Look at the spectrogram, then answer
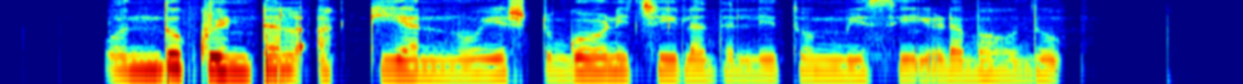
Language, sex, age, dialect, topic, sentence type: Kannada, female, 25-30, Coastal/Dakshin, agriculture, question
